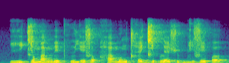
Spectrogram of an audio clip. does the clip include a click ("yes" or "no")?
no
